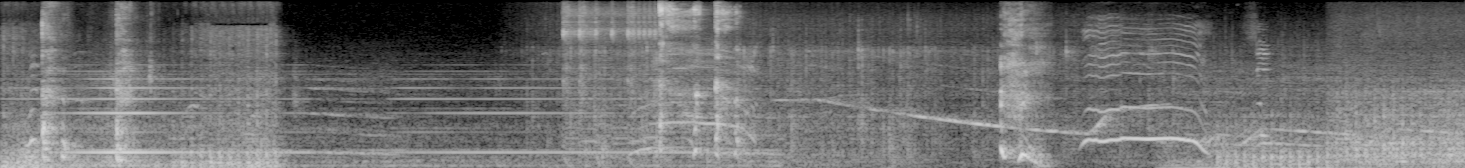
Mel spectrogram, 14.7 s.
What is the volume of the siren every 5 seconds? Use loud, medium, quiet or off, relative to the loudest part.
loud, medium, medium.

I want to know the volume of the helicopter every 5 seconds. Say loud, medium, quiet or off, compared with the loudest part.
loud, off, loud.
